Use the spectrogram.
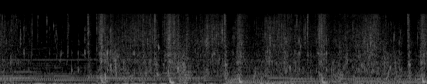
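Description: A game character wades through water in Bo's Island, with soft repeated splashes and sloshing strokes over a steady ambient hum.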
